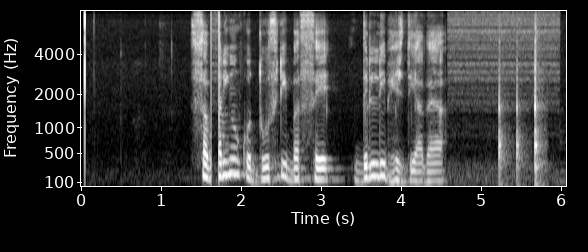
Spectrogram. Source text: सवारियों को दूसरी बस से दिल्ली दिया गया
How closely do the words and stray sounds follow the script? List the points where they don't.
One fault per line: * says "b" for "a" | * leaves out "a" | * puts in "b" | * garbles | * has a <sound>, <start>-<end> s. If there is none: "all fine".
* has a dropout, 1.6-1.7 s
* puts in "भेज"
* has a thud, 5.2-5.8 s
